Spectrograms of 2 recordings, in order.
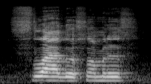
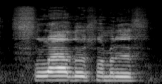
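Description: No difference in how they are said.

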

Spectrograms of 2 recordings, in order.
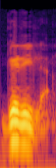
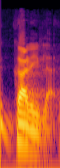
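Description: First: গেরিলা with an e sound, the Bangla way; Bangla pronunciation. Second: গারিলা with an open a sound, the English way; English pronunciation. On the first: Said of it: "Bangla হলো গেরিলা". (Bangla উচ্চারণে গেরিলা) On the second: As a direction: say গারিলা with a, not e. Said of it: "ইংরেজিতে গারিলা". (ইংরেজি উচ্চারণে গারিলা, আ ধ্বনিতে) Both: Shown as a demonstration.

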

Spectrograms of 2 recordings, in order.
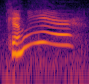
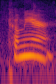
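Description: First: Very high falsetto animal call; high-pitched coaxing. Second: Said in the usual way. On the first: Real, not acted. Owner coaxing Beetle inside, high-pitched call. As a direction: coax the pet in a very high voice.

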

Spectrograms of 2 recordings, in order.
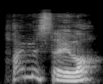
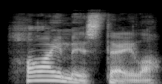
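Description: First: Bright example. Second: "Hi, Miss Taylor" slower and even; slow clear repeat. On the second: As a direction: spell it out slowly for the class. (powoli i wyraźnie) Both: Shown as a demonstration. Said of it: "Przykłady".

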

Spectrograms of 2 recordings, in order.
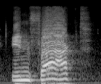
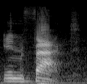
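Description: First: In fact said high and loud, rising on fact; emphatic in fact. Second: Said in the usual way. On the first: Shown as a demonstration. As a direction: punch fact hard and high. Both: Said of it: "Where's the emphasis?".

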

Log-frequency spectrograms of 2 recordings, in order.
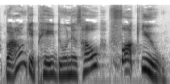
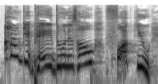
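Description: First: Said in the usual way. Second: High, louder mock shout at commenters; escalating yell. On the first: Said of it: "rant at commenters". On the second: Shown as a demonstration. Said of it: "repeated louder, higher".

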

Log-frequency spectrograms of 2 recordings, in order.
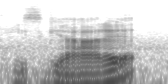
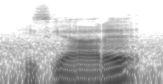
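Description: The two takes are said the same way.

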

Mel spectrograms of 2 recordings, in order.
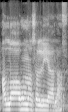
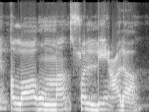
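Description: First: अल्लाहुम्मा सल्ली अला rushed with short vowels; hurried, unstretched अल्लाहुम्मा सल्ली अला; wrong recitation. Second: Slow, long-held vowels in अल्लाहुम्मा सल्ली अला; अल्लाहुम्मा सल्ली अला recited slowly with heavy L; correct recitation. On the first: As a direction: run through अल्लाहुम्मा सल्ली अला without holding the long "laa". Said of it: "ऐसा नहीं पढ़ना". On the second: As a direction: draw out and fully double the L in अल्लाहुम्मा सल्ली अला. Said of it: "इसके तलफ़ुज़ ठीक करेंगे". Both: Shown as a demonstration.

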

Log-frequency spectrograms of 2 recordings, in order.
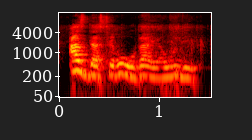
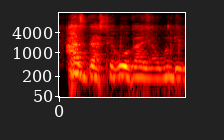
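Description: Both takes have the same delivery.

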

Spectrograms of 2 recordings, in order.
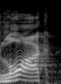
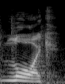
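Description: First: "like" with an open "lahk" vowel; wrong English-accent vowel. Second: "like" rounded to "loik"; English-accent vowel. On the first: Actor showing the slip, "like" flattened to "lahk". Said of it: "but that's not how it's done". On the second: Actor showing the right vowel, "like" as "loik". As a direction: say "like" as "loik", English regional style. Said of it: "It's more like". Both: Shown as a demonstration.

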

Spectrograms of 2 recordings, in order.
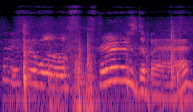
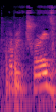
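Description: First: Laughing. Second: Struggling. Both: Real, not acted. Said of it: "What am I gonna do?".

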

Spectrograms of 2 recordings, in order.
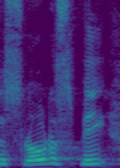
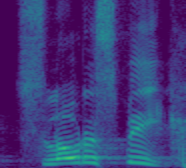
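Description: First: Said in the usual way. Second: "Slow to speak." drawn out slow, higher and louder; congregation call. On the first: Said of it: "That is what God wants". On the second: Shown as a demonstration. Preacher leading congregation to repeat, slow call. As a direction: stretch "Slow" so they repeat it.

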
